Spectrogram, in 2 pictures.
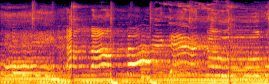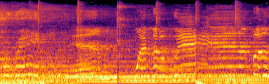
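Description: Female pop singer singing live with a band, her voice sliding through ornamented runs with vibrato over sustained bass notes and regular drum hits.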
